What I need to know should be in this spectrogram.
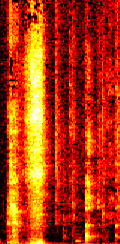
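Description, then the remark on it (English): A single loud burp rumbles for about half a second, followed by some faint breathy mouth noises and small vocal sounds trailing off. “I have so many burps.”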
